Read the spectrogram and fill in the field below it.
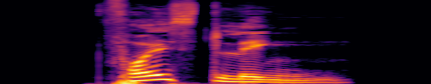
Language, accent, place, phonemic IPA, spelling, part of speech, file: German, Germany, Berlin, /ˈfɔʏ̯stlɪŋ/, Fäustling, noun, De-Fäustling.ogg
- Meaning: mitten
